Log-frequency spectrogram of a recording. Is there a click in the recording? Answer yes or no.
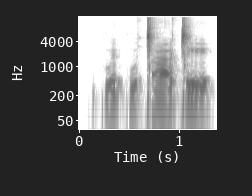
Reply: yes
